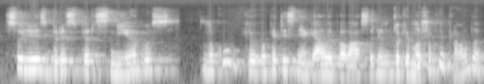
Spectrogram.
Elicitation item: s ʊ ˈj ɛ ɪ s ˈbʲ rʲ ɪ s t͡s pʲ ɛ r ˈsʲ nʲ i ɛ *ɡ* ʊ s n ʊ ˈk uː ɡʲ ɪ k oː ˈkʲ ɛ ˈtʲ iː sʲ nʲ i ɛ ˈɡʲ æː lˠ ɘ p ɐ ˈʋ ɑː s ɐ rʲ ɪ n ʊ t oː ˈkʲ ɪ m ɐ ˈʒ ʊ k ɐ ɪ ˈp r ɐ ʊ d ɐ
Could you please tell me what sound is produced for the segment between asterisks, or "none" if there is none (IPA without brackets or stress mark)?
ɡ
